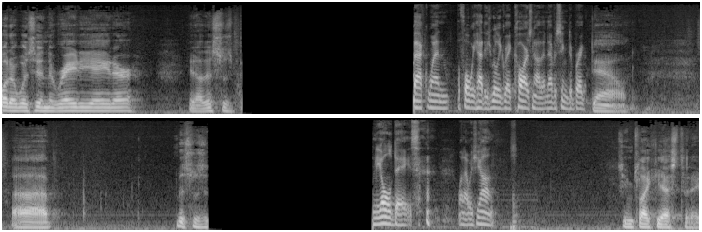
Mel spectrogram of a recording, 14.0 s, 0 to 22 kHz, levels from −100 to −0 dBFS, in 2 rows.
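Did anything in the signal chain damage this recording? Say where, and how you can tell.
Yes, at the playback stage. The sound cuts to silence twice in mid-flow, from 2.38 to 4.12 s and from 9.03 to 10.69 s, gaps of roughly 1.7 s and 1.6 s. Each time it resumes where it left off, not at a later point. This is a playback stall: the player stopped delivering samples for that stretch, likely because its buffer ran dry or its output thread was blocked, and the output went silent until it recovered.

Right after each gap, from 4.12 to 5.84 s and again from 10.69 to 12.33 s, the audio runs at double speed and sounds chipmunk-like, raised roughly ten semitones. It then drops back to normal pitch and tempo. This is catch-up at higher speed. The player resampled its backlog at 2x to recover part of the time lost during the stall, so speed and pitch rose together for that stretch.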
